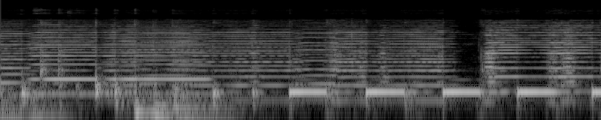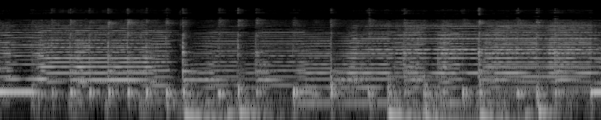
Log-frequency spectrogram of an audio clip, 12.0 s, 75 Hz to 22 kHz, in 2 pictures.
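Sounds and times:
harmonium playing film music: 0.0s - 12.0s.

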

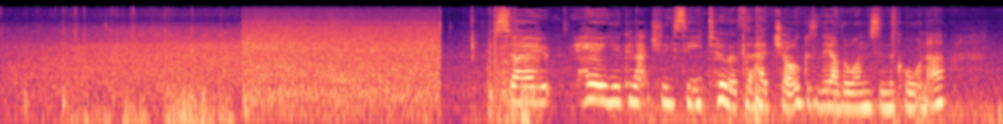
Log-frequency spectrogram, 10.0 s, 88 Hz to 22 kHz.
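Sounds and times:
strong wind blowing: 0.6s - 4.4s.

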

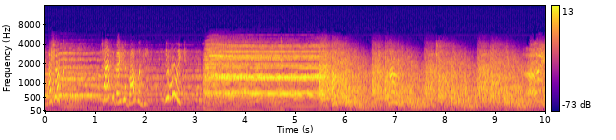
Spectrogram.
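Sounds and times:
echoing gunshots: 5.2s - 10.0s.

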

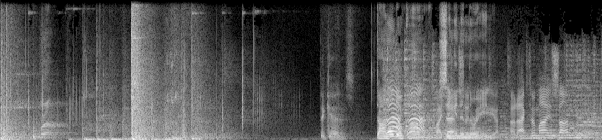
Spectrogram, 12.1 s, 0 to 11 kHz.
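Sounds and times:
gunshot echoing in gymnasium: 2.4s - 4.3s.

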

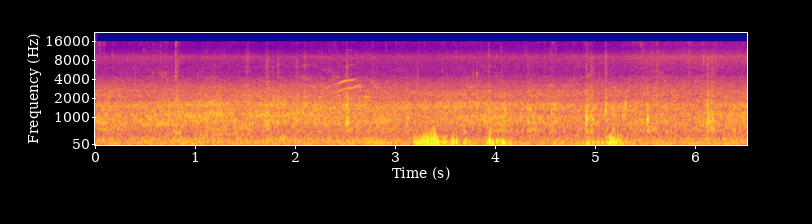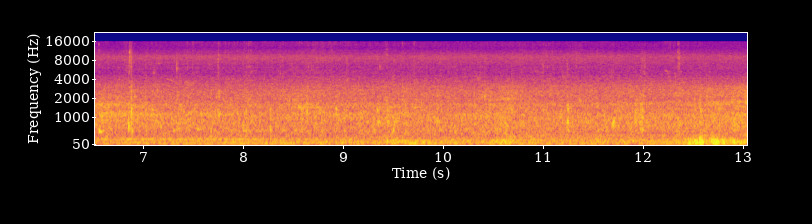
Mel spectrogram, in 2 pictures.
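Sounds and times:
wind rumble on microphone: 0.0s - 13.0s
wooden stick stirring water in bucket: 3.0s - 13.0s.

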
